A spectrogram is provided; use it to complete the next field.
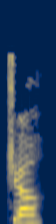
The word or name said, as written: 这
